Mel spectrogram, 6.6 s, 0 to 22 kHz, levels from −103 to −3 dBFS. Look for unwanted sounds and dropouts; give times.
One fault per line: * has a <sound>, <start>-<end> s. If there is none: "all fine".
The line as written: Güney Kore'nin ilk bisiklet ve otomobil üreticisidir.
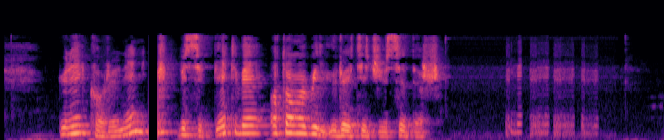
* has a dropout, 1.5-1.6 s
* has a laugh, 5.1-6.0 s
